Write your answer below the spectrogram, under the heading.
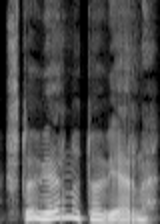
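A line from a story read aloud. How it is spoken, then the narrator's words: Sighing. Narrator (Russian): вздохнул Горбовский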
